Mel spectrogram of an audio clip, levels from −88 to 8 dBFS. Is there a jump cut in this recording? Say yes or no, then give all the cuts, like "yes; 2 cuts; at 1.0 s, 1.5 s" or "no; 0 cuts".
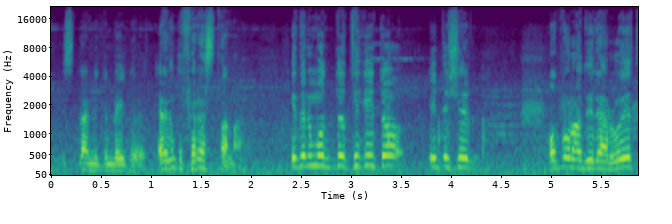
no; 0 cuts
